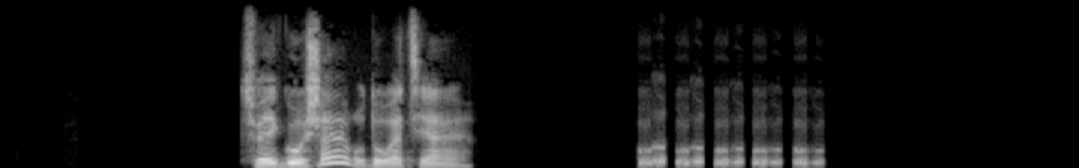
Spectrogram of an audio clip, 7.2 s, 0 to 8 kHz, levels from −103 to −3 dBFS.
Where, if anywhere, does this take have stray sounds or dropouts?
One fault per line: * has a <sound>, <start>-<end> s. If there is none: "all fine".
* has a laugh, 4.2-5.5 s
